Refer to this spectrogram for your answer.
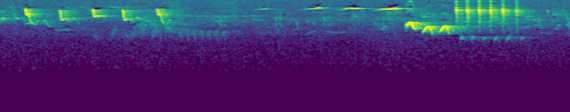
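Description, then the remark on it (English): A nightingale sings alone in a lively run of bright, high chirps and trills, repeated phrases rising and falling over a soft outdoor hiss, with no voices. “Everything in that bird's body, every muscle, every feather, every fiber, it took everything that bird had to get that chirp out.”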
